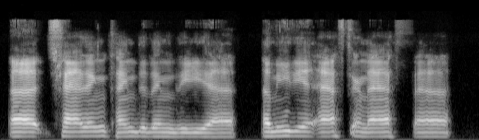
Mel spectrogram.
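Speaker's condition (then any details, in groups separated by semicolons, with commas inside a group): Spinal muscular atrophy; wheelchair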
